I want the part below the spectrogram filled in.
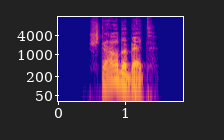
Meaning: deathbed
- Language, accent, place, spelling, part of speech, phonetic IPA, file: German, Germany, Berlin, Sterbebett, noun, [ˈʃtɛʁbəˌbɛt], De-Sterbebett.ogg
